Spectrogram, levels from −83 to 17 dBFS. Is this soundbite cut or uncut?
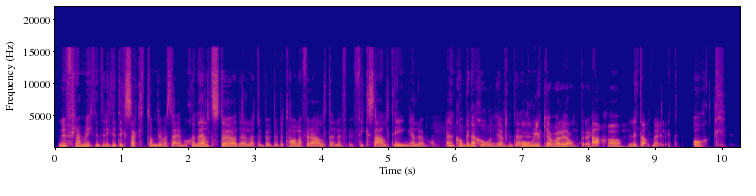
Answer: uncut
